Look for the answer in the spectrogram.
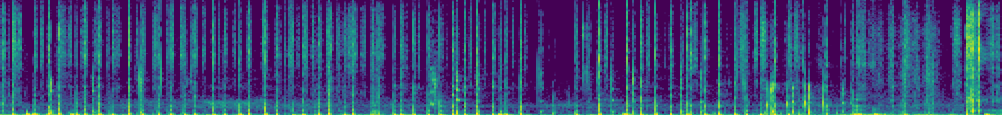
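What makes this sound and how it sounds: A round, hollow, palm-sized black plastic lid is held in both hands and tapped and scratched with fingertips and nails. It makes a fast, steady stream of dull, low, hollow thumps, each dying away almost instantly. Bright scratchy clicks run over the thumps.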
